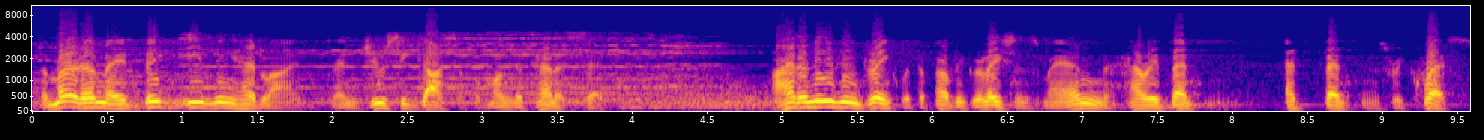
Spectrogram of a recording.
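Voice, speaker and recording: Brief: hardboiled radio gumshoe, sardonic and clipped, low husky voice, muffled vintage broadcast sound. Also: male voice, big pitch swings, brisk, darkish tone. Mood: dry narrating. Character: wry, tough, wisecracking male private detective. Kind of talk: 1950s radio detective drama, first-person narration and dialogue. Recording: muffled old radio recording with music.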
